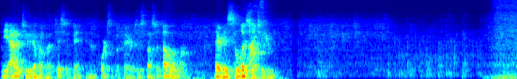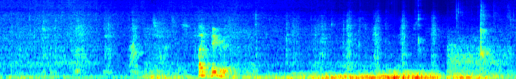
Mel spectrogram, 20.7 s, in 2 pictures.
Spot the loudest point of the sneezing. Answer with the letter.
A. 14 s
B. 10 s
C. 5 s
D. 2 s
C.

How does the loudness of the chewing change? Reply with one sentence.
The loudness of the chewing goes up.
